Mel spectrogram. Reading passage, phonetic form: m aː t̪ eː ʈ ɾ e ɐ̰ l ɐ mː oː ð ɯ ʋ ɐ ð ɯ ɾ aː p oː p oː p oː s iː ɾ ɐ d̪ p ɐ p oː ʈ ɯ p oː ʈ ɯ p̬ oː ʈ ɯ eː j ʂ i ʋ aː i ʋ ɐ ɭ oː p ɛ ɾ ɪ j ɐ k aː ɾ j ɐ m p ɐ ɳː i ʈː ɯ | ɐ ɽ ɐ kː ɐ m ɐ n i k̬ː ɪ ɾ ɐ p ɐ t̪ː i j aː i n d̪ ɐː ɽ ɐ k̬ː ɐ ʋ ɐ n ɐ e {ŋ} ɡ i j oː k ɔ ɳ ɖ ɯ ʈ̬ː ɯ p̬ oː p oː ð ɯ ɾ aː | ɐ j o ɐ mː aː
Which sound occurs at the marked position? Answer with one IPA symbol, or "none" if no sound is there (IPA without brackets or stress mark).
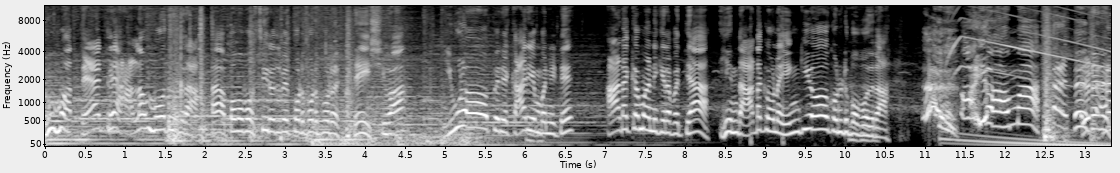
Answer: ŋ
